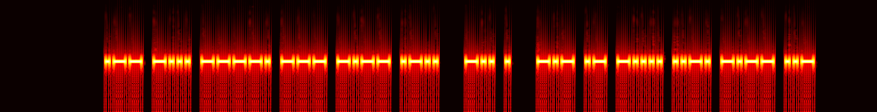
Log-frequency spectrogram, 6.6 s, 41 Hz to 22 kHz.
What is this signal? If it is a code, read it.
Morse code, heard as a keyed tone, about 40 wpm, 700 Hz. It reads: WB9OYL DE KA6FYU
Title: USA Callsign DE Callsign - 6 Characters - 40wpm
